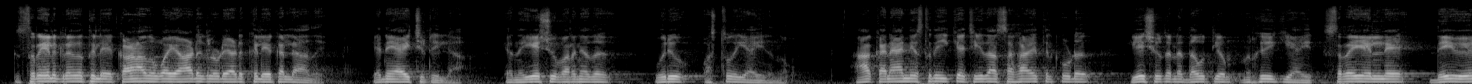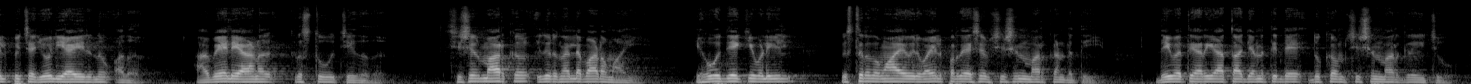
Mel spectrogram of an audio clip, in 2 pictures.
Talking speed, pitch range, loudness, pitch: 100 wpm, 105-130 Hz, -26 LUFS, 125 Hz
